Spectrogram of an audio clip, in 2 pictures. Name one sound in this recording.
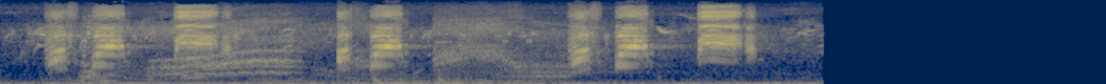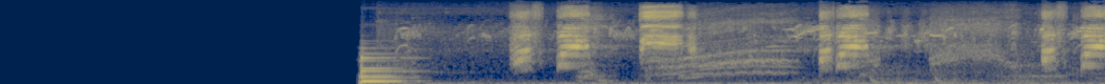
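Chirpy cartoon game sounds and music play, then stop briefly.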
